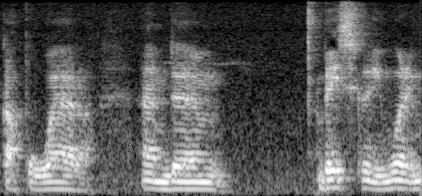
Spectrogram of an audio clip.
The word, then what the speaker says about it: capoeira: tekken called is called so i use the proper brazilian uh pronunciation right capoeira and um basically what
